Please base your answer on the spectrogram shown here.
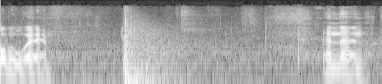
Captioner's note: door closes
